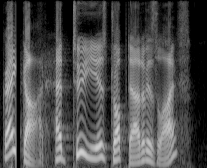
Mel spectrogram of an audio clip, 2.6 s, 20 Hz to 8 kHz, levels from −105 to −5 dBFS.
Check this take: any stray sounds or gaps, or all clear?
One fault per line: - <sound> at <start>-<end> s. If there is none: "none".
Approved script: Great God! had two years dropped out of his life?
- dropout at 0.2-0.3 s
